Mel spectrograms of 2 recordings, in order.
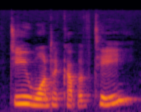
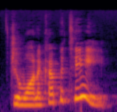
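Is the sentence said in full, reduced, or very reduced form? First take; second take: reduced; very reduced. First: Words are shortened and run together quickly. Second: Words are shortened even more, very quickly. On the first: "We would say" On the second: "Or even"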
